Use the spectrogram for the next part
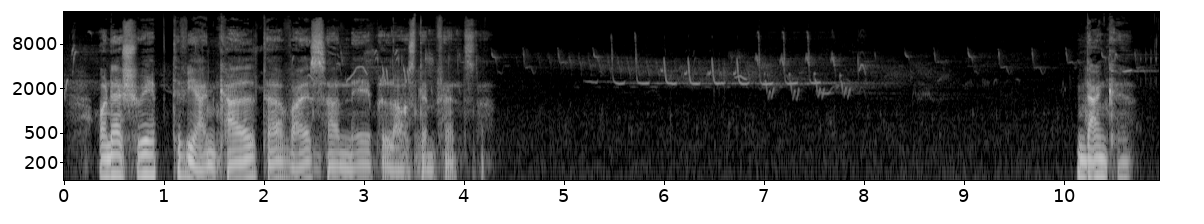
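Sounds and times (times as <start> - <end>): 
faint steady hiss: 0.0 - 10.9
small bird singing with rapid chirps and trills: 0.0 - 10.9
speech: 0.2 - 4.4, 10.1 - 10.8.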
